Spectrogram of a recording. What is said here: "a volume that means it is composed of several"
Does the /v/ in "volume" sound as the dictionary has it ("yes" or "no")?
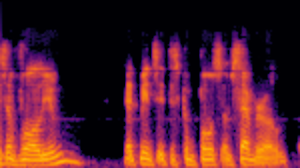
yes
